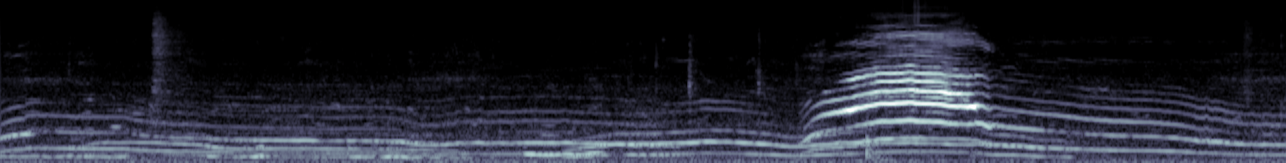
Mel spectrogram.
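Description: Two female domestic cats yowl in a drawn-out fight, low wavering moans rising into a harsh, loud wail.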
